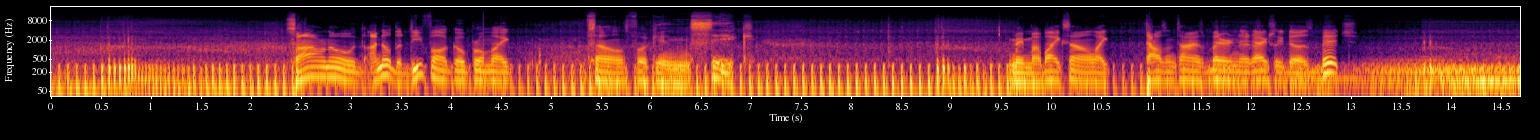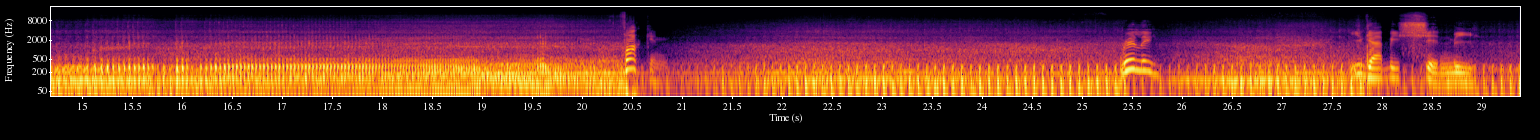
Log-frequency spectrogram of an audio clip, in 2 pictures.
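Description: A motorcycle engine idles and rumbles steadily close by.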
